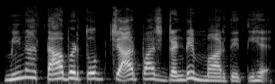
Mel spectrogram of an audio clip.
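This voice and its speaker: A woman narrating an animated family story in a lively, expressive way. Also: a little high, moderate pace, no room sound, studio quality.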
